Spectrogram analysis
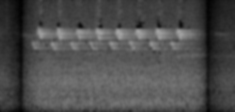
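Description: White-throated Kingfisher giving a quick series of shrill, high notes, about three a second, alternating between two pitches over a steady background hiss.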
